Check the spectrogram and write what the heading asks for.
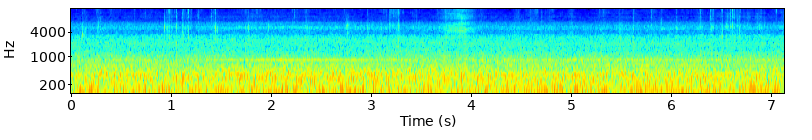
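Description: Clear plastic bag crinkling in a few short bursts as a new hydraulic filter is pulled out of it, over a steady low background rumble.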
